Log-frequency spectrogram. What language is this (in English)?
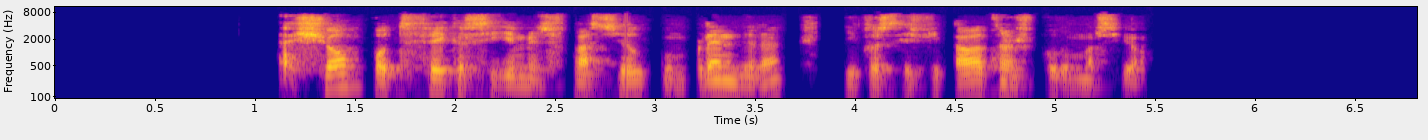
Catalan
